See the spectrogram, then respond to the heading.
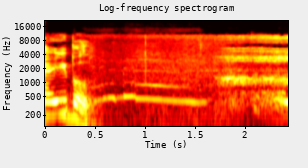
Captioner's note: disembodied Voice; gasps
